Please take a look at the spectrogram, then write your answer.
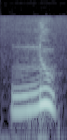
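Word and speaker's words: nous: of the plural it's new repeat no okay so you've got this final s but you don't pronounce it okay new mhm and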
